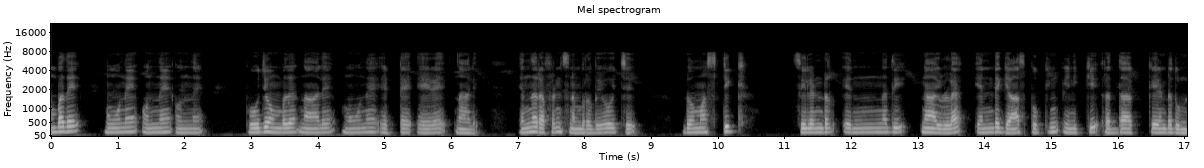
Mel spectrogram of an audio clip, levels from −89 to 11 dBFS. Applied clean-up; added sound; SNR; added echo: none; none; none; none.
